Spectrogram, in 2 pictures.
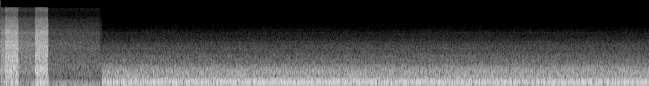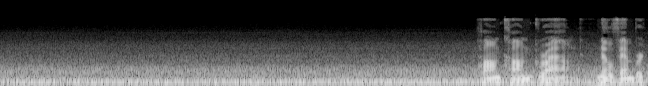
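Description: Jet engines hum steadily.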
